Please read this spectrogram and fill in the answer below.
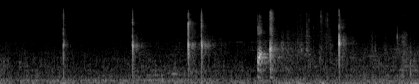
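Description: A series of sharp, brief clicks, about seven in three seconds at irregular spacing, some in quick pairs.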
